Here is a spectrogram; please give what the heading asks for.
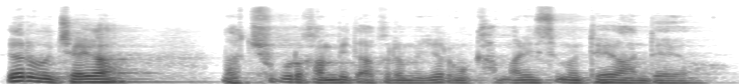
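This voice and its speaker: Male pastor with a gravelly voice, lively sermon, acts out quotes, big hall echo. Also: medium pitch, rapid-fire. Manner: lively, playful, acts out quoted speech and teases the congregation. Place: church sanctuary. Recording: long hall reverb.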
